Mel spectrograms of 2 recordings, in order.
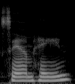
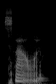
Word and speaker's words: Samhain: Samhain is spelled Samhain, so it looks like Samhain if you ever see that, but it is pronounced Samhain.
